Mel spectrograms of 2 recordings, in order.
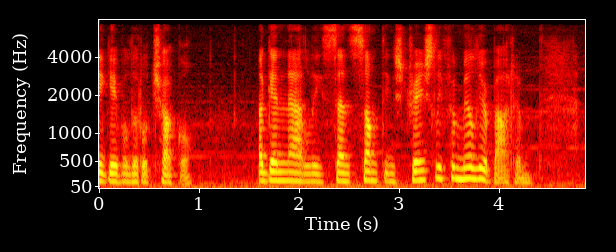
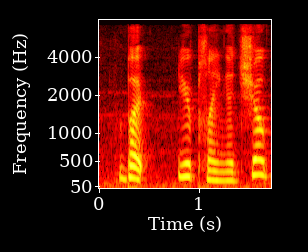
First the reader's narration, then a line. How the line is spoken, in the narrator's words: exclaimed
